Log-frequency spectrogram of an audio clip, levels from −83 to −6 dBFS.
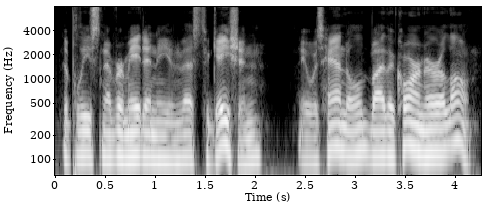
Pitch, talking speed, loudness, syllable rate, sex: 110 Hz, 185 wpm, -16 LUFS, 6.9 syllables/s, male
